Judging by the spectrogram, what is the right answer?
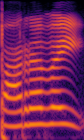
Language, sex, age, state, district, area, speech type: Tamil, female, 18-30, Tamil Nadu, Tiruchirappalli, rural, read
